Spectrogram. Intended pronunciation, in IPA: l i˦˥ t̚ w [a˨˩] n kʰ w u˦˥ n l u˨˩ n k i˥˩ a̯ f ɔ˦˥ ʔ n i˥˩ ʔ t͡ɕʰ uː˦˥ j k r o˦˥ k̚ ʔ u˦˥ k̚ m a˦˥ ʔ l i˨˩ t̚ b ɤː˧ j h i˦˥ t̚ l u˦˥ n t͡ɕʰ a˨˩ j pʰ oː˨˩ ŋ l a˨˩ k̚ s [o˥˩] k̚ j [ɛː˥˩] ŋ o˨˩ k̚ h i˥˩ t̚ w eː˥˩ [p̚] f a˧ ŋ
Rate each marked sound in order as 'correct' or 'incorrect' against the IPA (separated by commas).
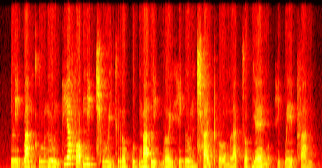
incorrect, correct, correct, correct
